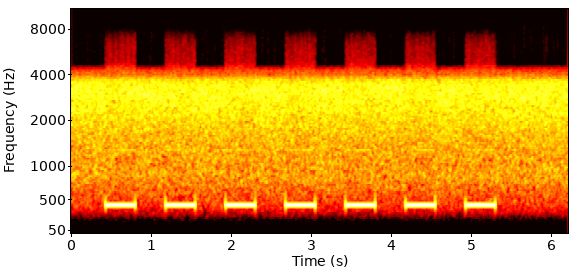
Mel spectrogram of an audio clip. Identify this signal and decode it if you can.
Telephone call progress tone (as in the UK, Australia and similar networks), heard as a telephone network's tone, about 420 Hz, 0.375 s on and 0.375 s off, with phone line noise. Busy tone.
